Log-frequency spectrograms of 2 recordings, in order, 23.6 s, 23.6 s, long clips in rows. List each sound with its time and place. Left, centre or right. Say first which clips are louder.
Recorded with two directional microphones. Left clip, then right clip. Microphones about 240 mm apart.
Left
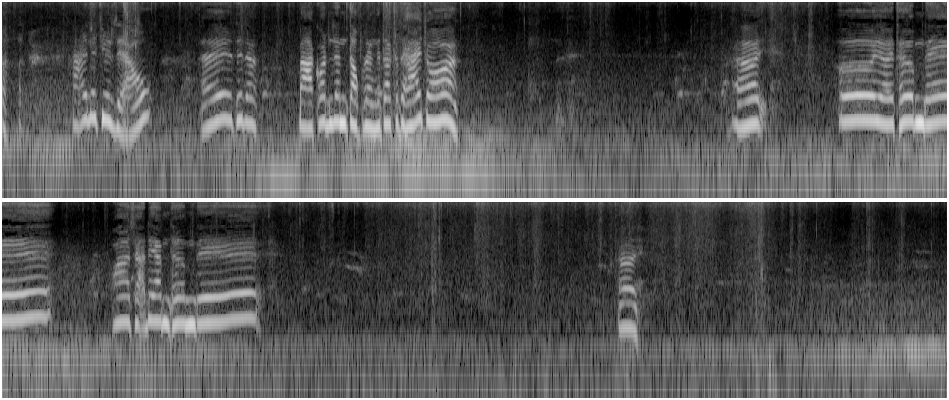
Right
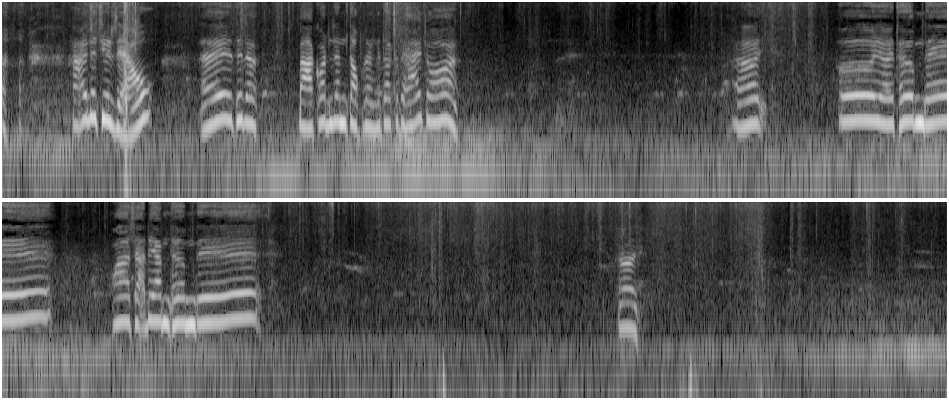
0.0 s a sound: right 3 dB; centre
2.4 s speech: right 4 dB; centre
3.7 s speech: right 1 dB; centre; by 5.7 s left
9.1 s speech: left 1 dB; centre
10.4 s a sound: even; centre
13.2 s speech: right 2 dB; centre
19.5 s speech: right 1 dB; centre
